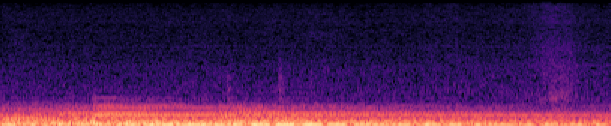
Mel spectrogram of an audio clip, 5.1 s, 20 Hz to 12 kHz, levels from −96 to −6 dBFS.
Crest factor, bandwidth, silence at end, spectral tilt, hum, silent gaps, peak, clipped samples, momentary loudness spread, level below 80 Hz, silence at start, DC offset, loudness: 14 dB; 1 kHz; 0 s; -12 dB/octave; none; none; -8 dBFS; under 0.1%; 9 LU; -26 dBFS; 0 s; under 0.1%; -23 LUFS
